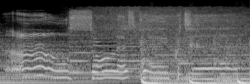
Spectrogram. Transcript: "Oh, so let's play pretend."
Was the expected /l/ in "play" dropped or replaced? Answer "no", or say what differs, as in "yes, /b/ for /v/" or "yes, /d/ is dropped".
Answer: yes, /l/ is dropped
